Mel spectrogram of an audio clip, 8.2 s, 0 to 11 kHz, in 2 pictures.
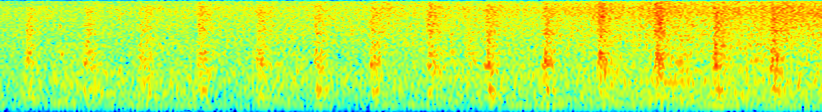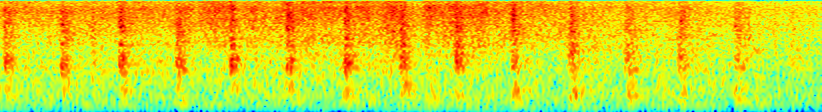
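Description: Vale of Rheidol 2-6-2T narrow-gauge steam locomotives nos. 7 and 8, double-heading a train: a rapid, even chuffing of exhaust beats, about four a second, over a steady hiss of steam. The beats grow louder as the engines pass close beneath, loudest about five seconds in, and ease a little near the end.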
